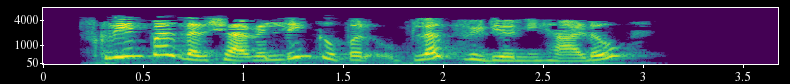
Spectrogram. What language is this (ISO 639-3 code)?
guj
